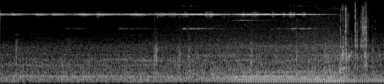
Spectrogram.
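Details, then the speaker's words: Nissan GT-R with Brembo high-performance brakes, pads 6mm left, slowing from about 30 mph after pads were cleaned and treated; thin, steady, very high-pitched squeal persists: brake squeal, attributed to high-performance pad material, fix failed. "so let's drive around we'll get up to some speed and then slow down again to see if we'll have the same squeaking that we heard in the beginning of the video"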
